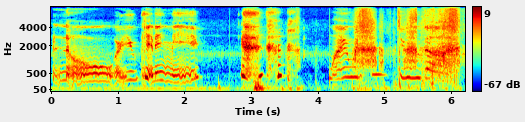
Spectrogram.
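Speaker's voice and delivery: high-pitched crying protest; tearful disbelief. Real, not acted. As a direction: wail the question through sobs. Crying over the book.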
